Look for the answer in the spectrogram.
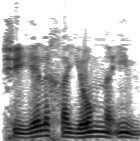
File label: nice day, hebrew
